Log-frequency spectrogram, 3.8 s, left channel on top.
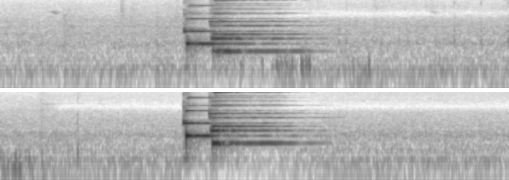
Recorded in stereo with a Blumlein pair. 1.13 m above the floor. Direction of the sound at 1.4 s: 35° right.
